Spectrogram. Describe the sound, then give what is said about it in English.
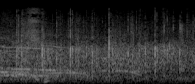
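An audience claps and applauds for itself after being congratulated for setting their clocks correctly, a dense wash of many hands with a few sharper individual claps standing out, fairly loud and sustained throughout. “So, I mean, what was all that clapping?”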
